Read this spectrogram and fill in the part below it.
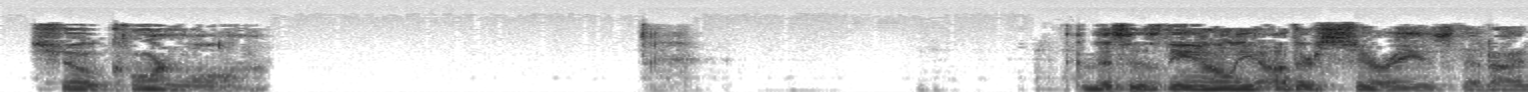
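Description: A man speaks calmly through an online call microphone, in pauses.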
